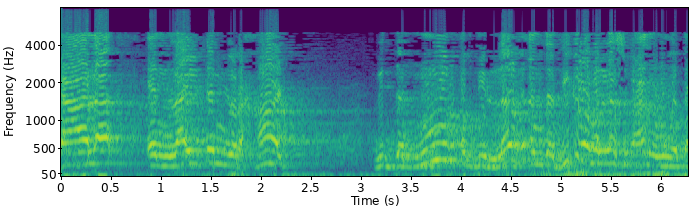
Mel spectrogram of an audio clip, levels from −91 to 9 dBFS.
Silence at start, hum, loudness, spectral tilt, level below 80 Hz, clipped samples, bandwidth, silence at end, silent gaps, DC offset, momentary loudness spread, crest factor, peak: 0 s; none; -9 LUFS; -6.5 dB/octave; -28 dBFS; 2%; 8 kHz; 0 s; none; under 0.1%; 13 LU; 8 dB; 0 dBFS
